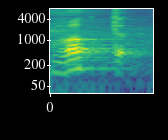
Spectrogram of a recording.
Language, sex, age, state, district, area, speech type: Sindhi, male, 45-60, Maharashtra, Mumbai Suburban, urban, read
